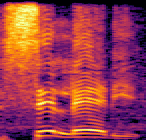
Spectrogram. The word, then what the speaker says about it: Célere: Falei com o Vittor Souza, assessor do Anápolis, perguntei para ele, é célere ou se pronuncia de outra maneira? Ele falou é celere o correto. Então o nove do Anápolis é celere e não selere.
